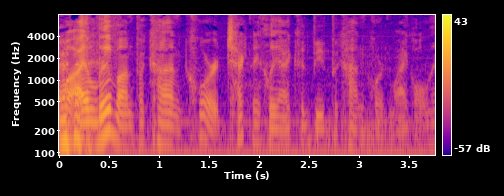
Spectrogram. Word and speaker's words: PecanCtMichael: And I pronounce it Pecan Court because a long time ago used to live on a street called Pecan Court.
